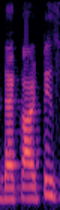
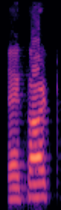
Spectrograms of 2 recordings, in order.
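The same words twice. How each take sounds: First: "डेकार्टिस" with an added "-is" ending; spelled-out pronunciation. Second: "डेकार्ट" ending on the t sound, no "is"; silent-ending pronunciation. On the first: Teacher giving students the other common name form, "डेकार्टिस" ending in "-tis". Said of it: "डेकार्टिस बोलते हैं ना". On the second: Teacher showing students a philosopher's name, short-ending pronunciation of "डेकार्ट". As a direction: say "डेकार्ट" in two syllables, stopping at the final t. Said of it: "बोलते हैं, डेकार्टिस बोलते हैं ना". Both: Shown as a demonstration.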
